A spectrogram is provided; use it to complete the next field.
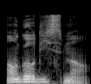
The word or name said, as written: engourdissement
